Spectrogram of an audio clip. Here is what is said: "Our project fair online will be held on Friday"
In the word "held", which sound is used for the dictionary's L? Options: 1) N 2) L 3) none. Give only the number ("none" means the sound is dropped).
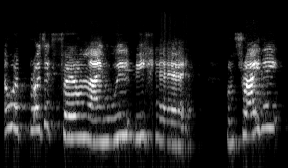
3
